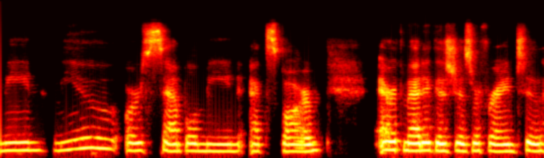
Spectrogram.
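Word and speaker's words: x̄: a little bar above it and this is pronounced x bar and this is computed using the sample data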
